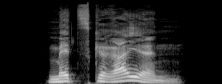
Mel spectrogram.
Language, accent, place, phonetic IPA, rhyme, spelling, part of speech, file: German, Germany, Berlin, [mɛt͡sɡəˈʁaɪ̯ən], -aɪ̯ən, Metzgereien, noun, De-Metzgereien.ogg
- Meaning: plural of Metzgerei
